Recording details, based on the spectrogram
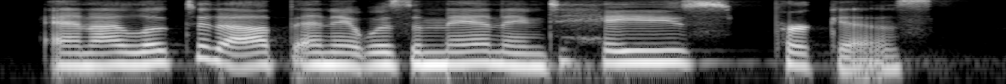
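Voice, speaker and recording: An unremarkable speaking voice from a woman at medium pitch and moderate pace, dry and close with no echo, in a very clean recording against a silent background. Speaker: author. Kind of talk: book talk to a live audience.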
